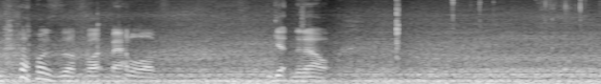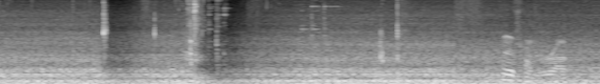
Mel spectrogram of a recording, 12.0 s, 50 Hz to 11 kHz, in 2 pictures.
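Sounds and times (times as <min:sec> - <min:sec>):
combine harvester idling: 0:00.0 - 0:12.0
metal hand tools clinking: 0:07.8 - 0:10.2.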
